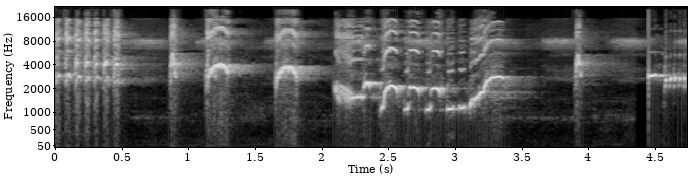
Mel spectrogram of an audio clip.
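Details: Wild white-rumped shama singing vigorously, a fill-in (isian) song used as training material for kept birds: short bursts of ticking notes, then loud slurred whistles and a rising warbled phrase, with gaps of silence.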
